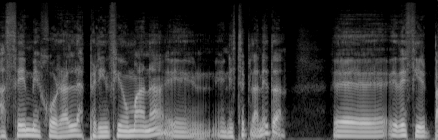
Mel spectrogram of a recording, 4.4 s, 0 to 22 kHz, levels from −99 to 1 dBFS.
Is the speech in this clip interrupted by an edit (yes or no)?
no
